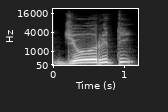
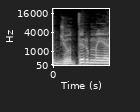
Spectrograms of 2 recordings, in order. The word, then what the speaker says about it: ज्योतिर्मय: रेफ रूप का प्रयोग जिस व्यंजन पर है उससे पहले उसका उच्चारण होगा, यानी इसकी ध्वनि कहां गई? यहां। तो बोलिए ज्योरिति। ज्योरिति में होगा। ज्योरिति में शब्द है या ज्योतिर्मय शब्द है?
